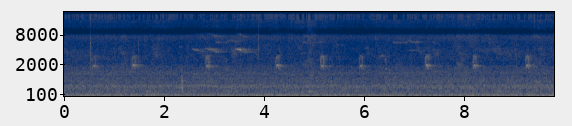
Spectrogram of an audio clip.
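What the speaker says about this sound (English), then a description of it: "There's quite a few bees in here." Honey bees buzzing inside an opened hive, a low steady drone with individual insects zipping past close by, faint and continuous with no talk.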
